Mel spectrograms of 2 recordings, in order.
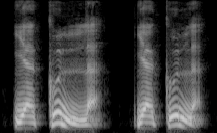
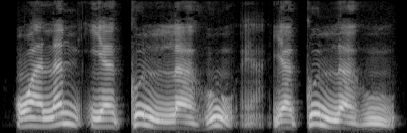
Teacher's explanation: namun panjang harokatnya itu tidak didengungkan, yaitu artinya cukup dengan 1 harokat saja. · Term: idgham bila gunah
